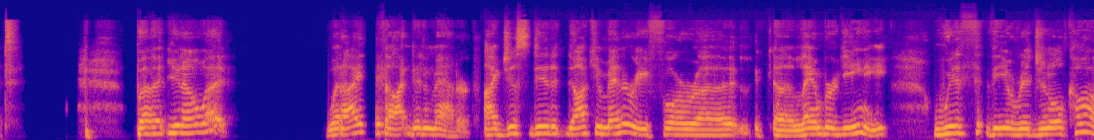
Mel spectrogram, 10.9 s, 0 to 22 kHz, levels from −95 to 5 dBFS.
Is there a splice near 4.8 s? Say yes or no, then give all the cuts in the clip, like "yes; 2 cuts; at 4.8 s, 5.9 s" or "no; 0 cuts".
yes; 1 cut; at 4.8 s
